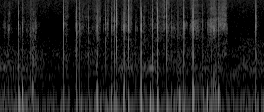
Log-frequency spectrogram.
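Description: Long nails scratch and tap on a medium-sized, hollow black hard-shell case with a faux leather cover, held in both hands. The result is a quiet, irregular run of quick, dry taps with a low, hollow thump, mixed with soft scratchy rasps and bright clicks that die away instantly.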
